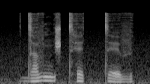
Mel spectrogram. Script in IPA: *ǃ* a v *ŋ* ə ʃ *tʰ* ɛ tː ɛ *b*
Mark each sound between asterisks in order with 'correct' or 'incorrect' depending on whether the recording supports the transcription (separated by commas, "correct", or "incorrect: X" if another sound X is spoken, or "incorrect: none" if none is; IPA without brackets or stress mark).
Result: incorrect: d, correct, correct, incorrect: v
